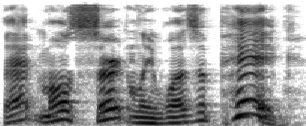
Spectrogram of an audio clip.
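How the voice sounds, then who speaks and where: Storybook police officer, male reader: earnest, formal, deliberate, bright and highly animated. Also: breathy edge, dull audio, heavily acted. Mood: puzzled.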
